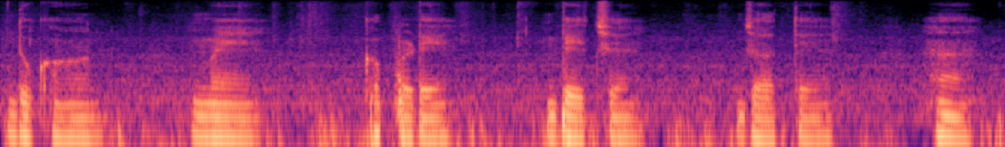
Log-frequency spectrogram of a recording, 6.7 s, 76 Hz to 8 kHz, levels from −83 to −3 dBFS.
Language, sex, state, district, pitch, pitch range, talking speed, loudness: Hindi, male, Haryana, Rohtak, 95 Hz, 90-100 Hz, 55 wpm, -21 LUFS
